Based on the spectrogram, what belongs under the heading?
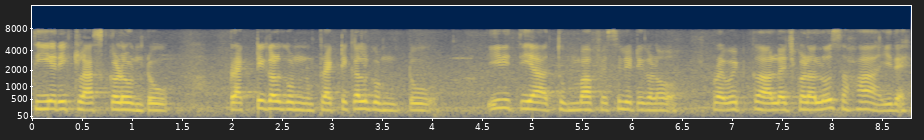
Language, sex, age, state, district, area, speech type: Kannada, female, 30-45, Karnataka, Chamarajanagar, rural, spontaneous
